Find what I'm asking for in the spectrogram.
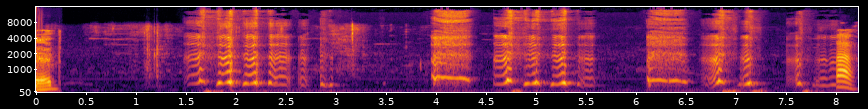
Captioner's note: crying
